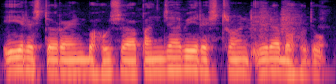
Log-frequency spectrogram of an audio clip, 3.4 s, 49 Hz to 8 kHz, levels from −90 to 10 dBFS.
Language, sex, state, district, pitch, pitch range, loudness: Kannada, male, Karnataka, Bangalore, 110 Hz, 105-115 Hz, -15 LUFS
